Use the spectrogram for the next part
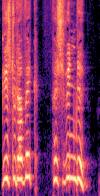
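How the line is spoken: Owner calling out. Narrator (German): rief Frauchen gleich

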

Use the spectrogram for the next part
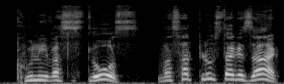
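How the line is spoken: Excited question. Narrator (German): fragte Soraya ganz aufgeregt

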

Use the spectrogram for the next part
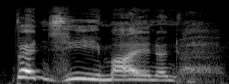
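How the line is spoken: Sighing. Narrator (German): seufzte

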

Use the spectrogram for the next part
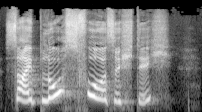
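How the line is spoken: Anxious call after him. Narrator (German): rief ihm Frau Elster nach und blickte ängstlich nach oben

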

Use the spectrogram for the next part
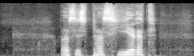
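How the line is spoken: Trembling voice asking. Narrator (German): fragte Meister Schwarzrock mit zitternder Stimme

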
